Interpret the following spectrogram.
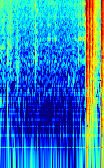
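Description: Near quiet, then a sudden loud, sharp burst of noise near the end.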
